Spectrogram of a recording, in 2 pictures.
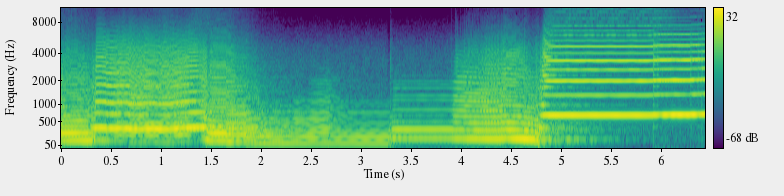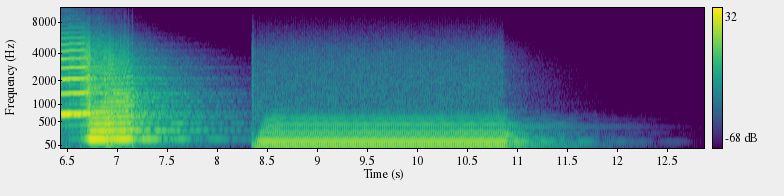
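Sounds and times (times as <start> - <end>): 
old saxophone playing free jazz: 0.0 - 7.5.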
